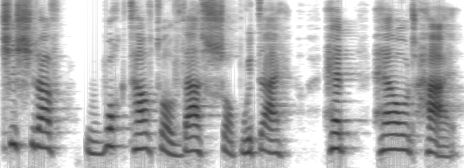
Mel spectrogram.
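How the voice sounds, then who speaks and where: A woman's voice: medium pitch, expressive, takes it slowly, a bit bright. A woman hosting a motivational talk, telling a personal story and reflecting on it earnestly, often restarting her words. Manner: earnest, with frequent restarts and repetitions. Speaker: motivational podcast host.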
